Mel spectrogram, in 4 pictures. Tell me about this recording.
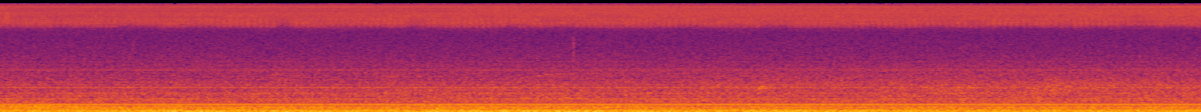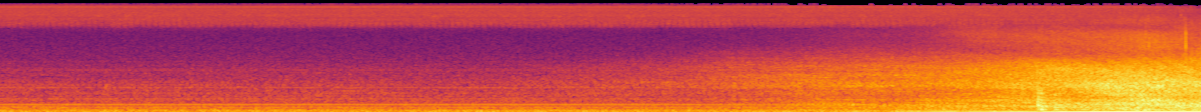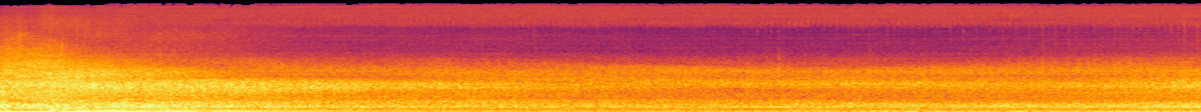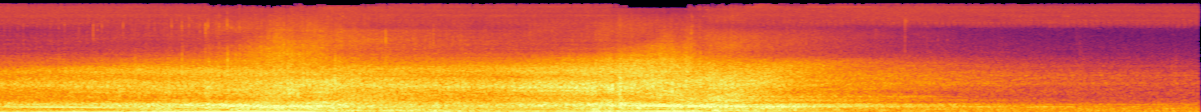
one minute for this corner: Za tremi ribniki, tranformer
